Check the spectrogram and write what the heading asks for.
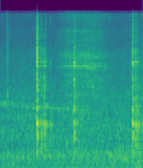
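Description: Metal pot lid clinking lightly against a cooking pot, two short clicks about half a second and a second in, over a steady low hum.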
